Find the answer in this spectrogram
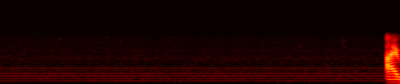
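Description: Faint, steady electrical mains hum made of several steady tones, with nothing else sounding; a voice starts right at the end.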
